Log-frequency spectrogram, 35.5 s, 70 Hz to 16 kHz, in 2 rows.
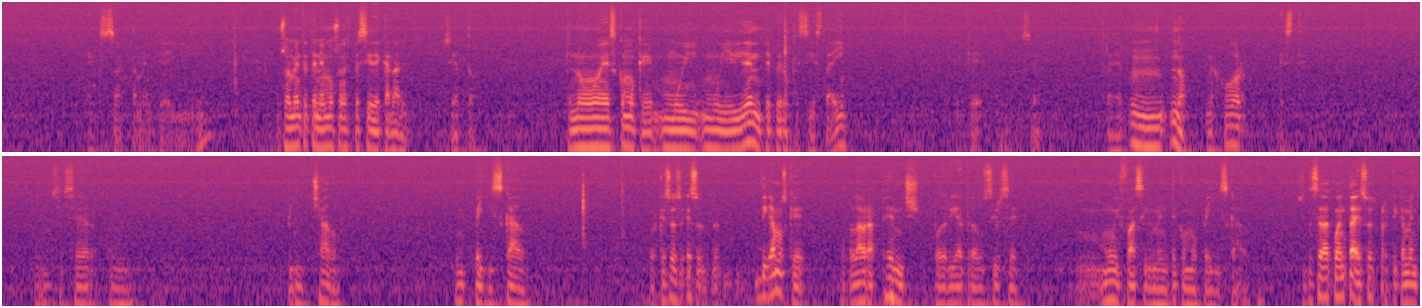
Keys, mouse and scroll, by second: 3.1-5.1 ctrl+middle drag, 5.7 click, 6.5 click, 7.3 middle click, 9.7 f, 10.7 click, 11.6-12.7 drag, 12.9 click, 14.4 click, 15.5 click, 16.8-18.6 drag, 20.8-22.8 drag, 23.7 click, 24.3 click, 25.1-26.1 shift+drag, 26.9 click, 27.9 click, 28.7 click, 29.5 click, 30.3 click, 31.3 click, 32.0 click, 32.7 click, 33.2 click, 34.0 click, 34.6 click.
